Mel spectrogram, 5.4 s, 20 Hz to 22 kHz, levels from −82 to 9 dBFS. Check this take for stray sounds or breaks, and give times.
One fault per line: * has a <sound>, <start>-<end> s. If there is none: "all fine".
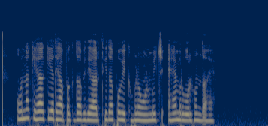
all fine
